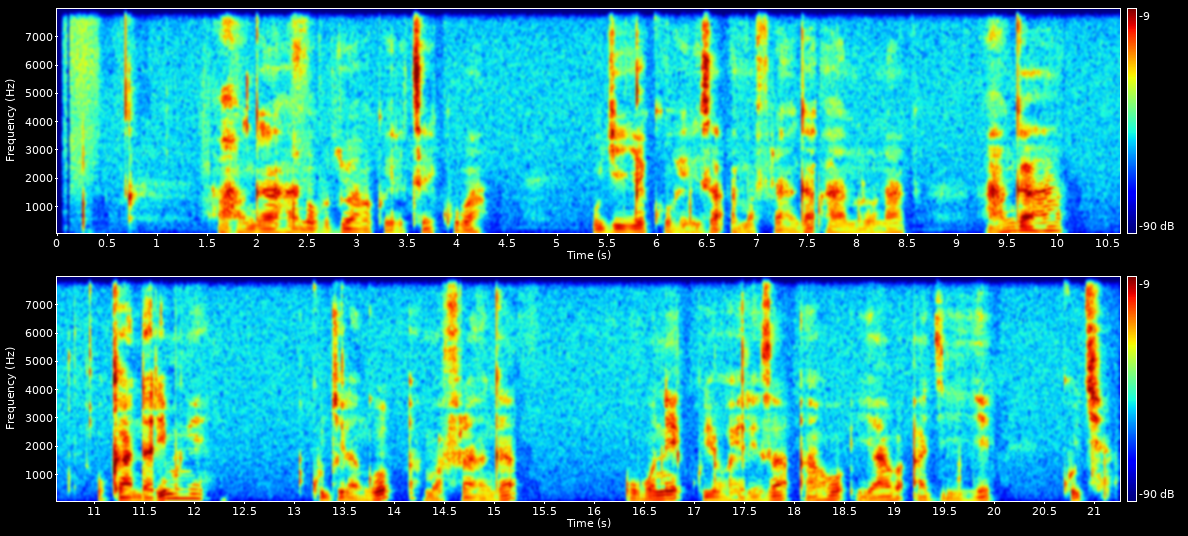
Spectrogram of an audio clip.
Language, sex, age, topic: Kinyarwanda, male, 25-35, finance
